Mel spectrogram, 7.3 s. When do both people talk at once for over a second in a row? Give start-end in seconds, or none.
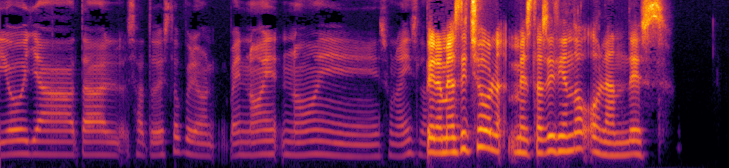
none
